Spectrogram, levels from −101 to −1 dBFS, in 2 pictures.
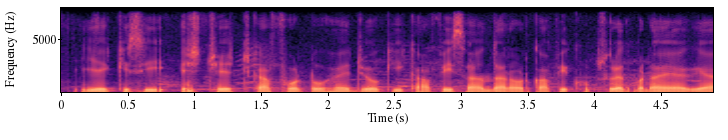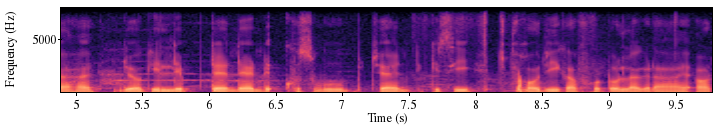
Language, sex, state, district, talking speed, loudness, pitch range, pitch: Hindi, male, Bihar, Araria, 185 wpm, -19 LUFS, 95-100 Hz, 100 Hz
